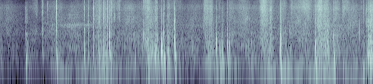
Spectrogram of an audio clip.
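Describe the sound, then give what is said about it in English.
Footsteps of a person walking outdoors on a sunny, windy day among fallen plant debris: many irregular, crisp steps and crunches at a steady walking pace, with no voices. “I'll just take a little walk around here.”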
